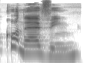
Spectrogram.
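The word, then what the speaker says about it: Cynefin: E é aí que entra o modelo Konevin, que se escreve Cinefin, mas se pronuncia, pasmem, Konevin.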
